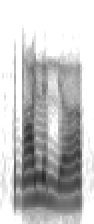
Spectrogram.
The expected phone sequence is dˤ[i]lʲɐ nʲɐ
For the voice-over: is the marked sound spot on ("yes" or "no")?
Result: yes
